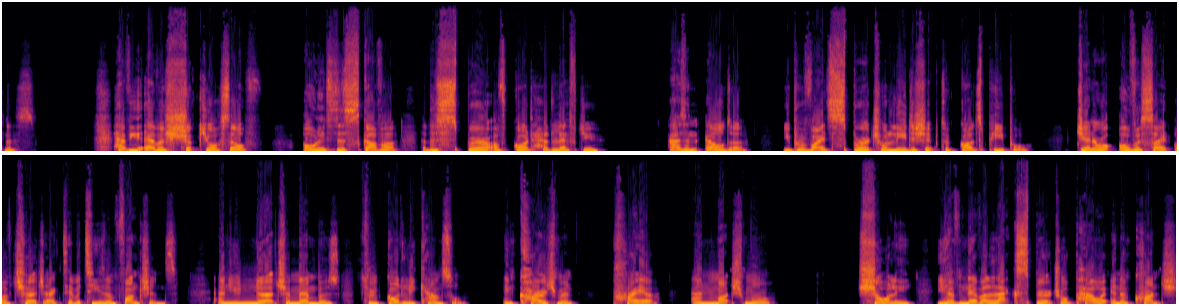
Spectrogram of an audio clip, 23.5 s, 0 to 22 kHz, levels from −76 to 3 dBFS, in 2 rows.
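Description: Hard clipping runs through the whole of the speech: the level is driven about 11 dB past what the stage can pass, so roughly one sample in fifty is sheared flat. Unlike soft saturation's rounded warmth, the flat tops add abrupt, brittle crackle on loud syllables.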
